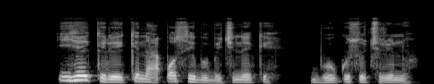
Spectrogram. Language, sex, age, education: Igbo, male, 15-29, tertiary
